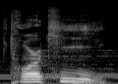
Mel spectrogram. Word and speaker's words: Torquay: a place called torquay torquay because the q-u-a-y like a key right torquay however we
